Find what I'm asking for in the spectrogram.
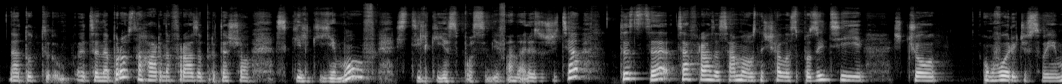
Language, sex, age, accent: Ukrainian, female, 30-49, native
